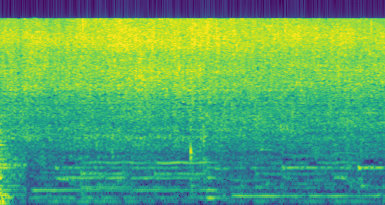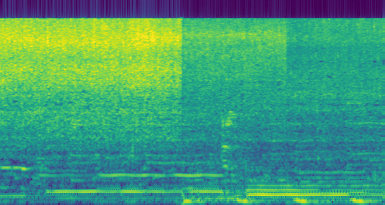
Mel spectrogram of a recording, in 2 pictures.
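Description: Chopped tomatoes and onions sizzling in hot oil in a pot, stirred with a metal spoon, over soft background music with held notes.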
